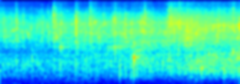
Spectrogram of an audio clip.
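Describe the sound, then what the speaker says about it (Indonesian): Milkfish (bandeng) fries in hot oil, a dense, steady crackling sizzle heard up close with scattered pops and no voices. "Lanjut kita akan goreng bandeng sekarang. Nah, ini kita masukin bandeng ya."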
